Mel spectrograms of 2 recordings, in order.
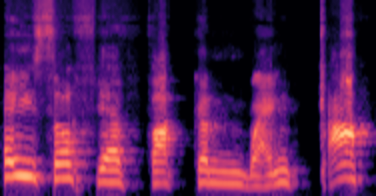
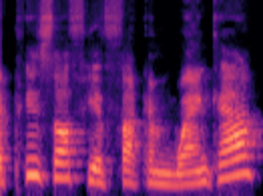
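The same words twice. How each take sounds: First: Put-on overdone Aussie accent, slow and loud on wanker; mock Aussie accent. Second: Aussie accent demo. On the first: Imitating how he calls us Aussies, mock Aussie accent. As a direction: parody a bad Aussie accent, stretching the words. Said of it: "Aussie accent". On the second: Shown as a demonstration. Coaching Will to repeat after me, Aussie accent demo. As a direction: show how a real Aussie accent says it. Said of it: "Repeat after me, Will".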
